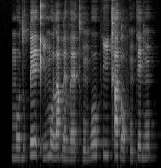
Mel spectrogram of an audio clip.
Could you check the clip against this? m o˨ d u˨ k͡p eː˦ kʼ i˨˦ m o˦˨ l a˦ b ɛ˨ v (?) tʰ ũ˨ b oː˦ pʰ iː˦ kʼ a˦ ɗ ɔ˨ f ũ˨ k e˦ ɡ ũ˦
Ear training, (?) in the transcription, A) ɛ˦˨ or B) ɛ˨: B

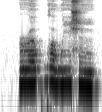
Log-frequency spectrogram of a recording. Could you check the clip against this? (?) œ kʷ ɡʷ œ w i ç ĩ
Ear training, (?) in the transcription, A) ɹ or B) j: A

